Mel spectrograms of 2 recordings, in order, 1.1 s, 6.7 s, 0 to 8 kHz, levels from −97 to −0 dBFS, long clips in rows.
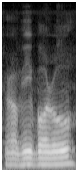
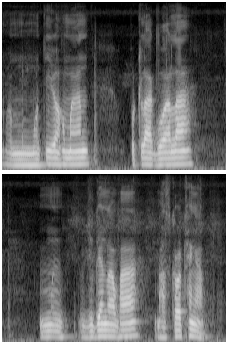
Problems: constant background noise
